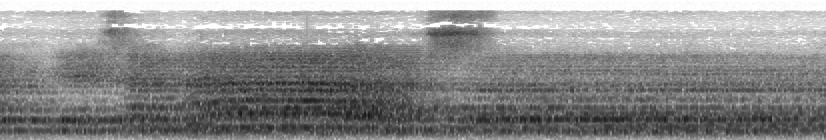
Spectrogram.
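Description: Youth choir singing long, held notes, with a brief hiss of a sung consonant about three seconds in.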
